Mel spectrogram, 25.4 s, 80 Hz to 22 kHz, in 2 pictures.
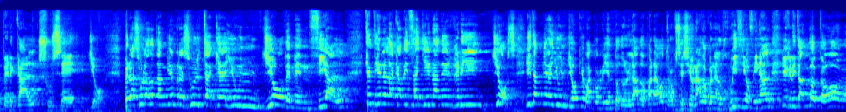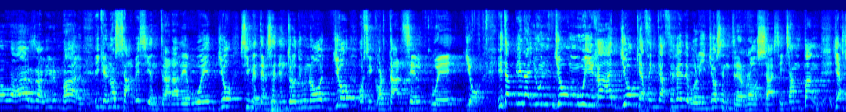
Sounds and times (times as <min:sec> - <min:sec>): Speech: 0:00.0 - 0:25.3.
